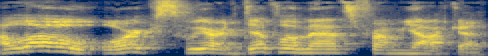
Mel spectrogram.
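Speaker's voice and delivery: calling out. A diplomat calls out to a group of orcs, in a raised voice. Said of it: "I raise my voice and I say".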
